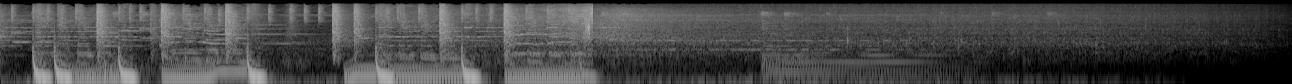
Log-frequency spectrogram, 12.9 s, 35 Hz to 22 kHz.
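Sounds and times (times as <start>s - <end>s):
stream running over rocks: 2.3s - 12.9s.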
